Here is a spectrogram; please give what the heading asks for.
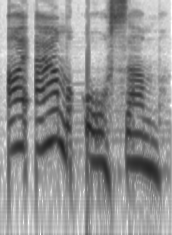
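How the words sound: It is said firmly, with strong conviction. "with some conviction"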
